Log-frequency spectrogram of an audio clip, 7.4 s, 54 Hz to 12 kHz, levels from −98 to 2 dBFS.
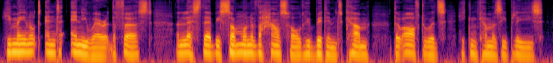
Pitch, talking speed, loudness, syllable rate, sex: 115 Hz, 235 wpm, -19 LUFS, 6.6 syllables/s, male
